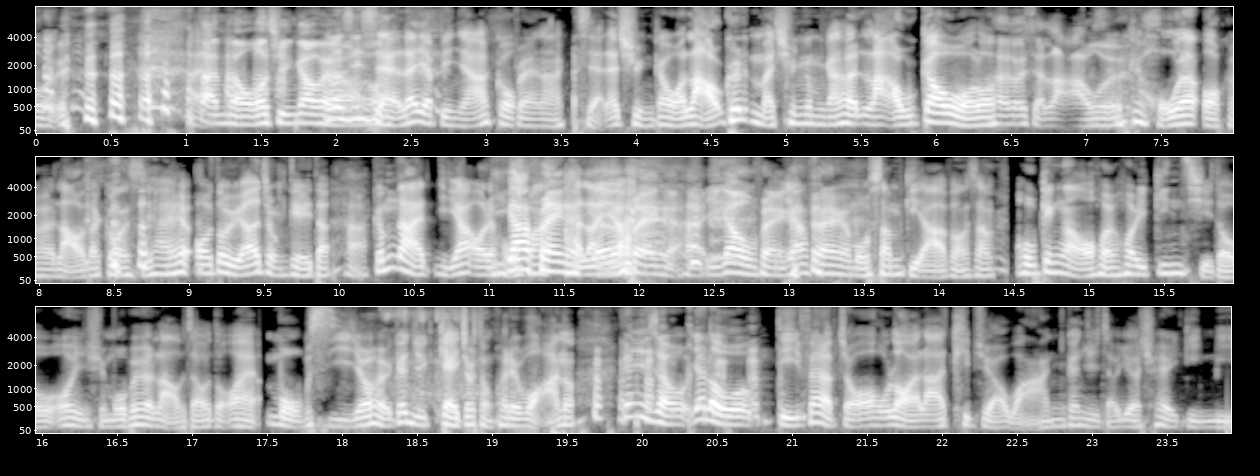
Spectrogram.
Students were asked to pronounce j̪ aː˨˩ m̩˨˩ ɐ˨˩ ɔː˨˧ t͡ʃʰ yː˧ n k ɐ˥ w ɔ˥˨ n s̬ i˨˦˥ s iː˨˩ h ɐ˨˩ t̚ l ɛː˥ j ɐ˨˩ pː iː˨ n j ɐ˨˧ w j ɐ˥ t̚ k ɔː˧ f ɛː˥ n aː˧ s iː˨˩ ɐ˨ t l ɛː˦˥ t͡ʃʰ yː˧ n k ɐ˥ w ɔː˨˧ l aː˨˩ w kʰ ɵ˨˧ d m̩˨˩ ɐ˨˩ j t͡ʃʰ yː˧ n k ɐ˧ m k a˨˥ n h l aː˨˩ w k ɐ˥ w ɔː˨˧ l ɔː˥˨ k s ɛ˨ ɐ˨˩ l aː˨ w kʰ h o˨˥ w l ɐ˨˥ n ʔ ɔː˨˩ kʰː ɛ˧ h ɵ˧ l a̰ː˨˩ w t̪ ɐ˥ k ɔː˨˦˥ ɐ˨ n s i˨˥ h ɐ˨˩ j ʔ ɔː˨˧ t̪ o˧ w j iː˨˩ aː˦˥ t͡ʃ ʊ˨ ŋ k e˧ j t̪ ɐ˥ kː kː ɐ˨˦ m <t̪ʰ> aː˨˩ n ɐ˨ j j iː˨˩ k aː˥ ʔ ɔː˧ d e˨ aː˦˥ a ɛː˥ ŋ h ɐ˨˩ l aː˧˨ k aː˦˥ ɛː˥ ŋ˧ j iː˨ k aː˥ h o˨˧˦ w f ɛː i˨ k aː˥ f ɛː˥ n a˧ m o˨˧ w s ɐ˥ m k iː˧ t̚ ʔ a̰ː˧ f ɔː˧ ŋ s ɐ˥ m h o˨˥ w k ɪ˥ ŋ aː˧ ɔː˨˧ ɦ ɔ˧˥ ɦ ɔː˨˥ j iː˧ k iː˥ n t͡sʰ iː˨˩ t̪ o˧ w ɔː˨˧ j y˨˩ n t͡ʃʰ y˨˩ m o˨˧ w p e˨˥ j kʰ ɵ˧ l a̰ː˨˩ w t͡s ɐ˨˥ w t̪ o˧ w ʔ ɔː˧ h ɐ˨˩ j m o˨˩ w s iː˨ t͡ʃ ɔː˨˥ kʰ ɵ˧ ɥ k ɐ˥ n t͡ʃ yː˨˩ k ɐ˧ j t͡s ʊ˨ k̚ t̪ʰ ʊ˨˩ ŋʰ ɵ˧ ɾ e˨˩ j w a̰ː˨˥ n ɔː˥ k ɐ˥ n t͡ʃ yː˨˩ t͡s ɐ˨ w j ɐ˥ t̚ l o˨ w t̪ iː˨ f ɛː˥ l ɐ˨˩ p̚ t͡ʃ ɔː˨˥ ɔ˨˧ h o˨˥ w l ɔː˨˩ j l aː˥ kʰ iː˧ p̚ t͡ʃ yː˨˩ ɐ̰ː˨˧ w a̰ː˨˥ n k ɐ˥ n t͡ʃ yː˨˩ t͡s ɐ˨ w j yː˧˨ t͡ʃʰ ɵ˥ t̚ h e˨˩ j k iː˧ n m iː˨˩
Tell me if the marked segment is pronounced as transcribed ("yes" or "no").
no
